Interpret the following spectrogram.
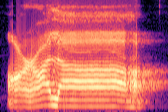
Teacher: لام کے اوپر کھڑا سٹینڈ زبر ہے تو ایک الف کی مقدار لمبا کیا جائے گا. ایک الف جو ہوتا ہے وہ 2 حرکات کے برابر ہوتا ہے. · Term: کھڑا زبر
